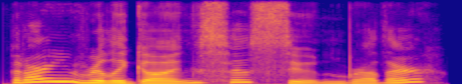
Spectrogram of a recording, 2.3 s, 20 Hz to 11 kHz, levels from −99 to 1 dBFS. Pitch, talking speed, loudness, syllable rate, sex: 255 Hz, 210 wpm, -17 LUFS, 5.1 syllables/s, female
